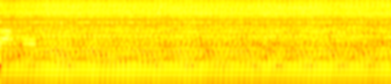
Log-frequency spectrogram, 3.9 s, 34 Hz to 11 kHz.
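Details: 1978 Moto Morini Strada twin at idle after replacing corroded rockers with rebuilt rocker sets, rocker boxes still off; even light valve-train tick, no loose rocker clatter, improvement, valve gear sounds healthy.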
